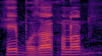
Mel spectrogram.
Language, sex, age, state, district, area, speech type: Assamese, male, 45-60, Assam, Udalguri, rural, spontaneous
